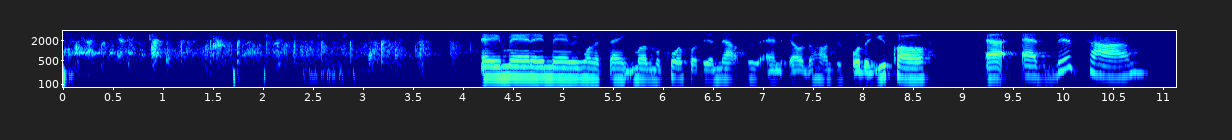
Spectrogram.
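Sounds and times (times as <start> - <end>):
audience applause: 0.0 - 4.2
speech: 4.2 - 10.9.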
